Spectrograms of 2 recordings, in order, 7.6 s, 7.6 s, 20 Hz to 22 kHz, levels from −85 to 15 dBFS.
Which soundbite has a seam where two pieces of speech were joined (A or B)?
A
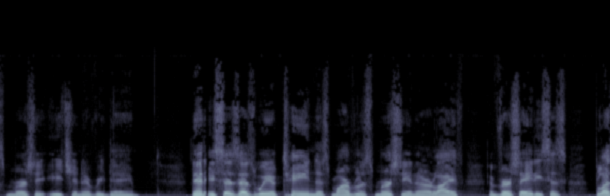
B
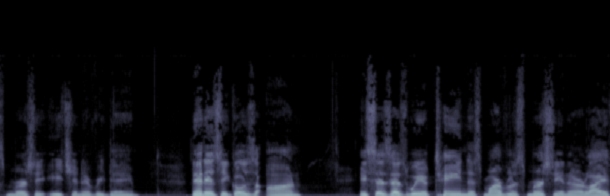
A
